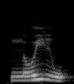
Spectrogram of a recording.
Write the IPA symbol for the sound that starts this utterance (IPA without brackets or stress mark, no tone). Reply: n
